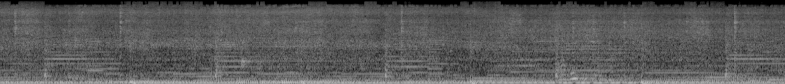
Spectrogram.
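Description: Spice paste for an egg and cauliflower curry frying in a wok, a loud, dense, continuous sizzle with stirring scrapes and low background hum, no speech.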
